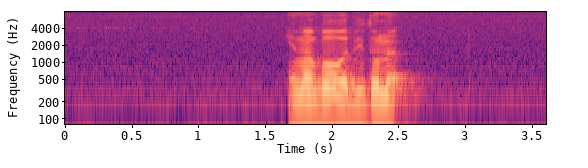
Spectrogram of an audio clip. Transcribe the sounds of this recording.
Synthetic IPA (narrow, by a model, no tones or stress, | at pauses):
emabood̪it̪onə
